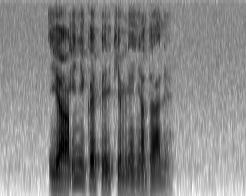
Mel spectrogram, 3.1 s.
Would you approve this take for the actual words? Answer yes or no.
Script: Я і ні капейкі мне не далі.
yes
